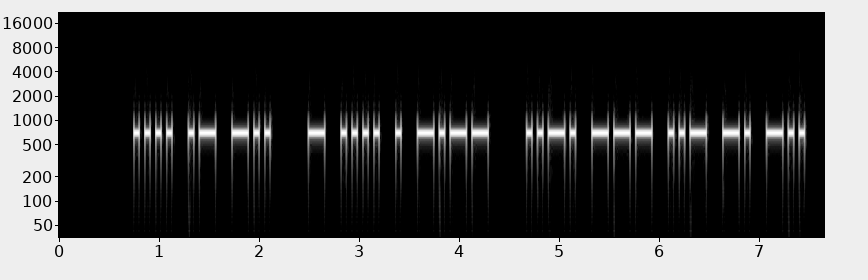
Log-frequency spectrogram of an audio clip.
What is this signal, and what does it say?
Morse code, heard as a keyed tone, about 22 wpm, 700 Hz. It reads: HAD THEY FOUND
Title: Sentences from Top 1000 Words - Review Part 2 - 22wpm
